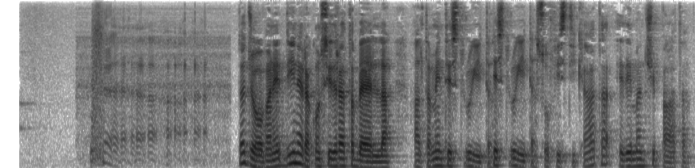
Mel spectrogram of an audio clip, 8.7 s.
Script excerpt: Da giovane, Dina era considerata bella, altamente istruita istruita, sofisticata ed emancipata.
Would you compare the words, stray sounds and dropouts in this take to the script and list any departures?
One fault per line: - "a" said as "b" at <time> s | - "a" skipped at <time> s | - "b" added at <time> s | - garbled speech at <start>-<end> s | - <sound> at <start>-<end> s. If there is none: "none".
- laugh at 1.1-2.7 s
